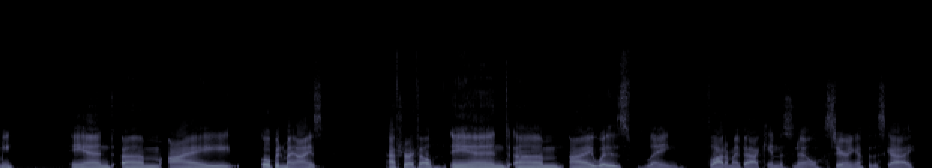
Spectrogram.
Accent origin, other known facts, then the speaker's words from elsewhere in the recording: Arizona, United States; born and raised in Arizona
